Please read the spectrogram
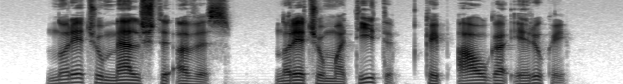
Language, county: Lithuanian, Klaipėda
